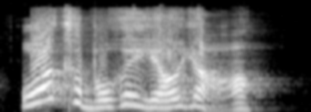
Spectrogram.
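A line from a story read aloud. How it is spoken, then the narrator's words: Fox crying out. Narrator (Chinese): 狐狸叫道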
